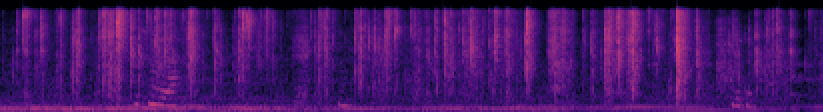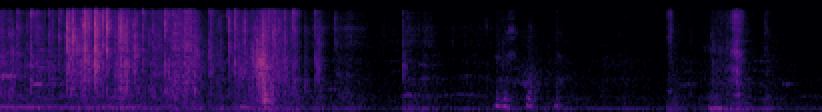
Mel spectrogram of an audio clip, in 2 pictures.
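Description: Plastic snack wrapper crinkling and tearing as it is opened by hand: dense, rapid crackling for about eleven seconds, then only a few faint rustles.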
